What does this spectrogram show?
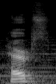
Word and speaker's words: herb: herbs herbs is better why Americans say herbs I like if you're an American tell me in the why do you say herb instead of herb say herbs why you like skip the H I don't know uh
